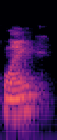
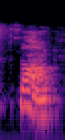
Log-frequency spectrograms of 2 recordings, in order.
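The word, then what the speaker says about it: Max Planck: was by Max Funk spelled like plank but I got told by my Eastern European grad school instructor that if you ever pronounce that plank he was just going to straight fail you so it's PL you had to be very careful with the way you pronounce this in front of of ysep mik he's very very picky about his Eastern European names um max plunk came up with the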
